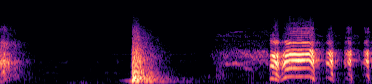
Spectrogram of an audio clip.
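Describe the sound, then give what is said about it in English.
A single sharp, hollow thud of a ball, hit in a street, smacking into the door of a car across the street and putting a big dent in it, ringing briefly before fading, followed by a burst of voiced laughter. “It's somebody's car across the street there. Put a big dimple in the door of it”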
